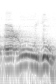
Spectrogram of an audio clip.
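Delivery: a'udzu said slowly, open A; slow thin a'udzu. Shown as a demonstration. Teacher models a'udzu again slowly. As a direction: draw out a'udzu with a thin hamzah.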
